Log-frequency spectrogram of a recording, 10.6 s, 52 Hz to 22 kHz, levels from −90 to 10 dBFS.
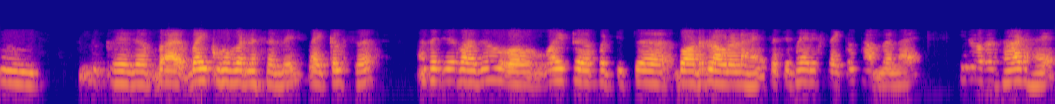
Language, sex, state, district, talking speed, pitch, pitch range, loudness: Marathi, female, Maharashtra, Solapur, 130 wpm, 185 Hz, 175-200 Hz, -18 LUFS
